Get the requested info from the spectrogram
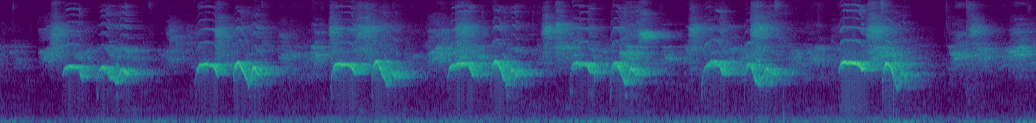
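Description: A cockatiel repeats a falling two-note whistle copied from a cuckoo, roughened by raspy overtones.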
